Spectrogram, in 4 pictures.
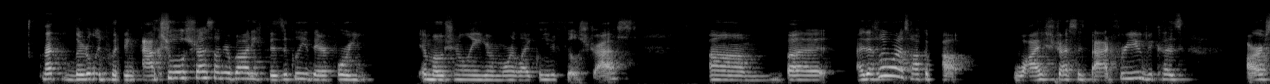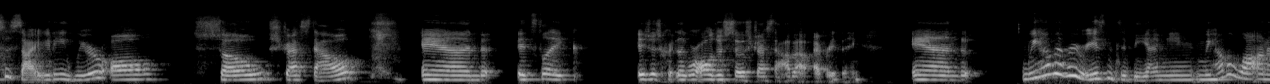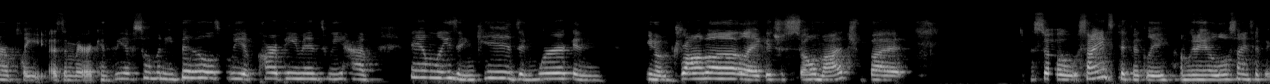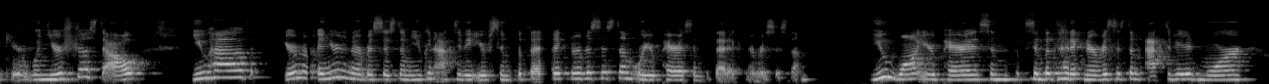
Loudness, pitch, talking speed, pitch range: -26 LUFS, 230 Hz, 165 wpm, 215-265 Hz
